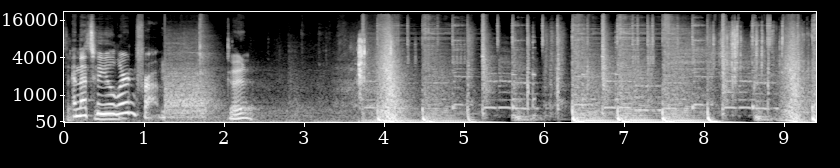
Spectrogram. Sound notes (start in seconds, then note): 1.2 blender whirring; 3.9 upbeat music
